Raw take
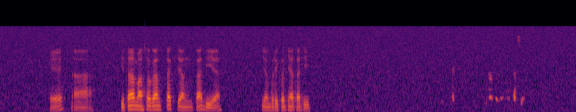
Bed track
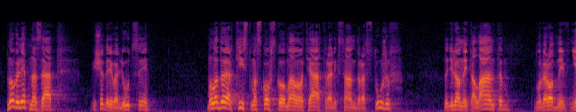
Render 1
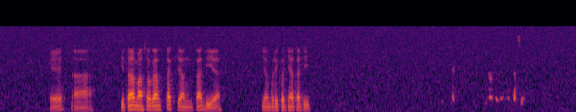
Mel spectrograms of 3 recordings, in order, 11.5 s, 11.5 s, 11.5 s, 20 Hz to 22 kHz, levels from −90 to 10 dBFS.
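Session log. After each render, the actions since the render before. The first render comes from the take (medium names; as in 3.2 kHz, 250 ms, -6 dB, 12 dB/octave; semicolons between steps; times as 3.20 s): noise reduction 6 dB, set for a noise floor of -50 dBFS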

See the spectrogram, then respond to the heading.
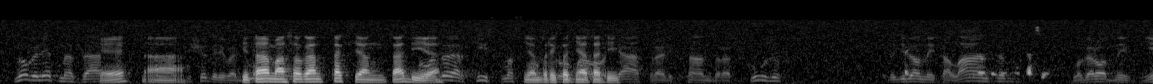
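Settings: add bed track -19.5 dB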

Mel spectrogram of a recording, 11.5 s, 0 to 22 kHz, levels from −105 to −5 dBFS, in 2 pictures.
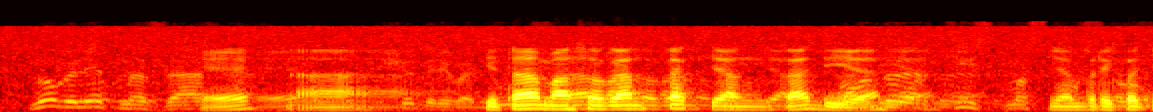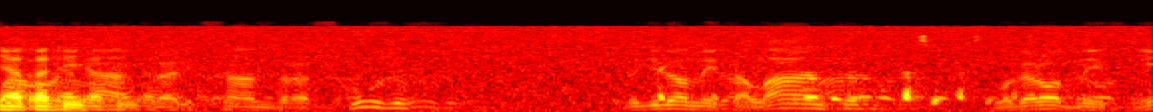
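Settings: feedback delay 269 ms, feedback 30%, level -12.5 dB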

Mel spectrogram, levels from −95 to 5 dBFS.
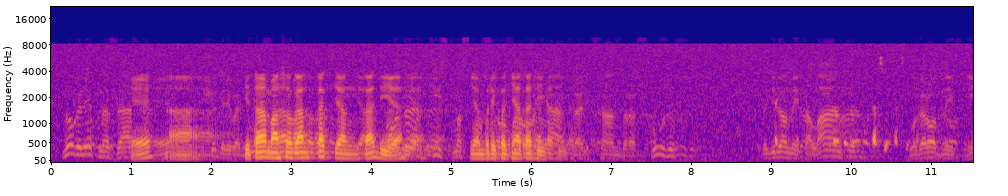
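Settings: trim +7.5 dB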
